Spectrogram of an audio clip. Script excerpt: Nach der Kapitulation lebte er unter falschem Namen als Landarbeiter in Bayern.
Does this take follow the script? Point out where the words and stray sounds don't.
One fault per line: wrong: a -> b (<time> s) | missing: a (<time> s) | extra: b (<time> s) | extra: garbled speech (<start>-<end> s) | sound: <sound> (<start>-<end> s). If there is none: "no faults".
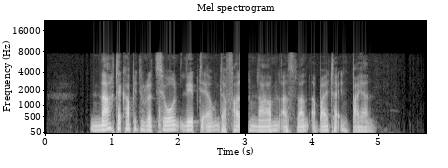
sound: dropout (2.9-3.1 s)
